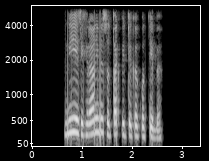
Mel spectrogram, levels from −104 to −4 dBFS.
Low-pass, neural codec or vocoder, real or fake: 5.4 kHz; none; real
